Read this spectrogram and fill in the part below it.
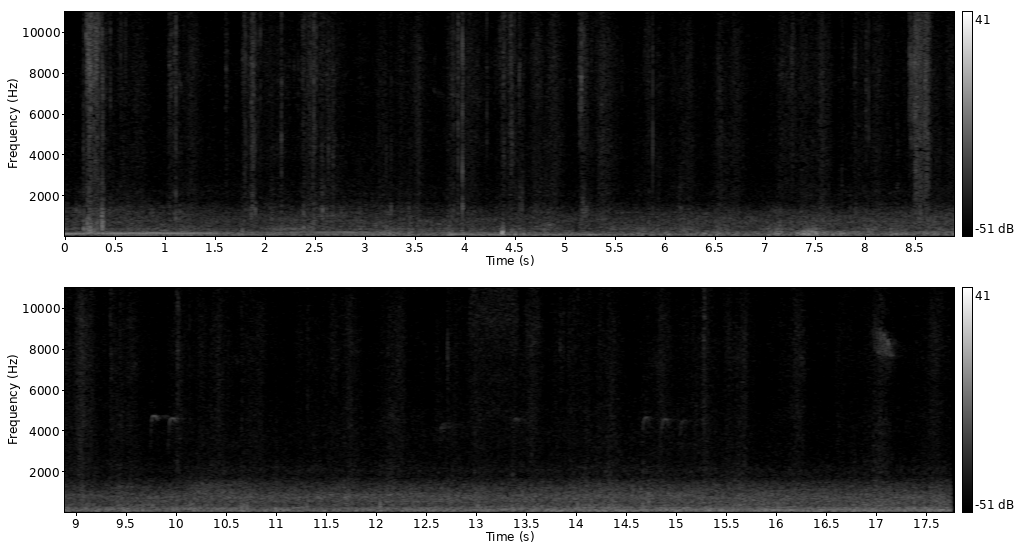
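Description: Footsteps crunch on leaves and paving stones outdoors.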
